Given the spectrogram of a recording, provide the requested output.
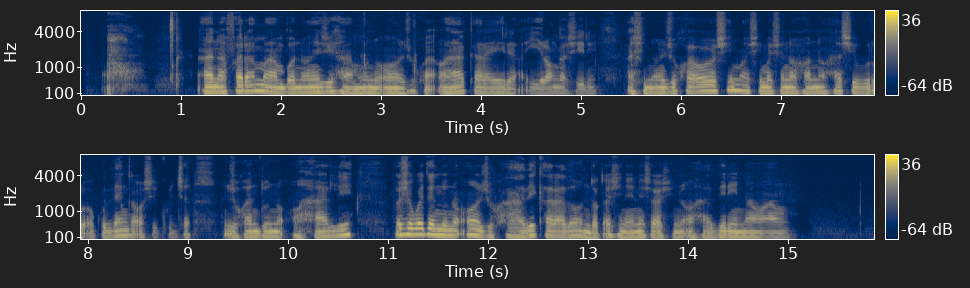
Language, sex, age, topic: Oshiwambo, male, 18-24, agriculture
